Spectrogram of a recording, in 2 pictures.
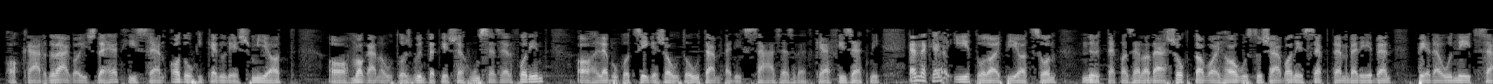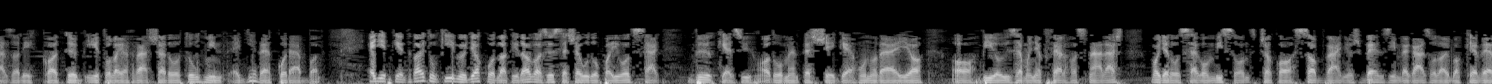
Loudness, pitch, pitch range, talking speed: -18 LUFS, 90 Hz, 85-100 Hz, 125 wpm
